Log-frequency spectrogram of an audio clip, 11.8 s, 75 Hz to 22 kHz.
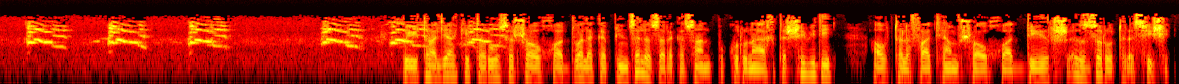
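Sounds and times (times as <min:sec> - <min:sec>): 
seagull calling in Rome: 0:00.2 - 0:02.4, 0:03.2 - 0:05.2
speech: 0:04.0 - 0:11.7.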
